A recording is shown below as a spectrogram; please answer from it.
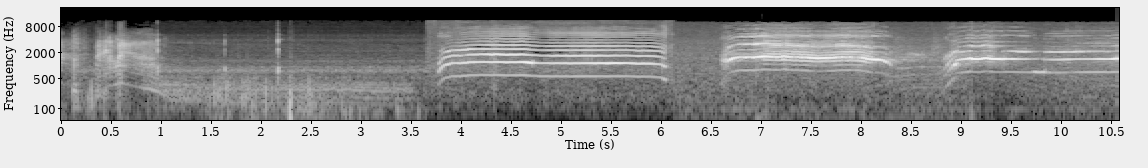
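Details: Domestic cat giving three loud, drawn-out wailing meows, each lasting about two seconds with rich harmonics and a slight wavering in pitch. Softer scuffling and brief indistinct sounds come first, before the calls begin.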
